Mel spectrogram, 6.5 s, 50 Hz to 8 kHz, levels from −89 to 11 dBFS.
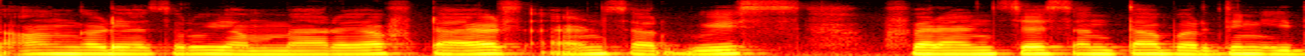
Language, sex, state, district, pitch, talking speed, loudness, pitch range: Kannada, male, Karnataka, Bidar, 140 Hz, 90 wpm, -15 LUFS, 135-145 Hz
